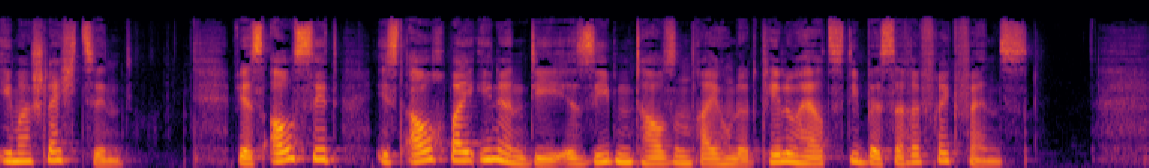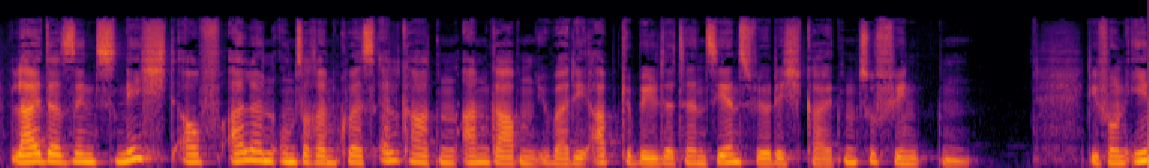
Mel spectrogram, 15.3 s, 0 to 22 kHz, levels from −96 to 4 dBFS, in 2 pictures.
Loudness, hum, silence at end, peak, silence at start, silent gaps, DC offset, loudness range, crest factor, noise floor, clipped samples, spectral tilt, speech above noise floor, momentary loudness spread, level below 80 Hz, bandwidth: -24 LUFS; none; 0 s; -4 dBFS; 0 s; none; under 0.1%; 5 LU; 20 dB; -55 dBFS; under 0.1%; -5 dB/octave; 32 dB; 9 LU; -66 dBFS; 13.5 kHz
